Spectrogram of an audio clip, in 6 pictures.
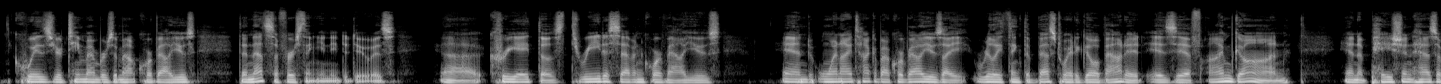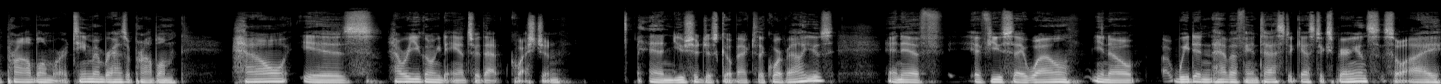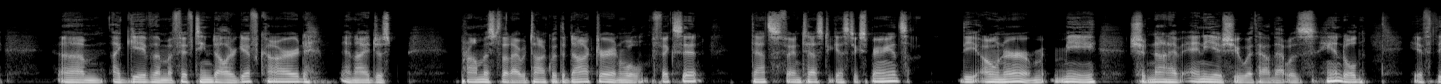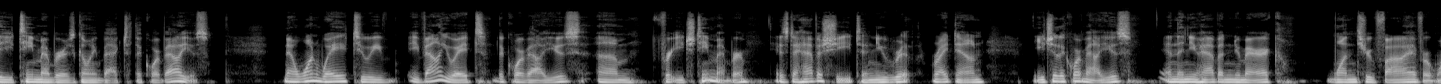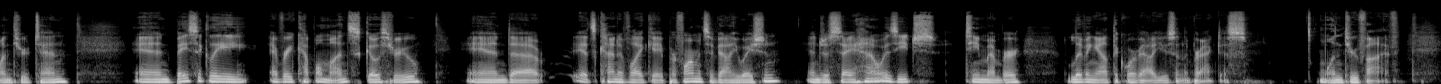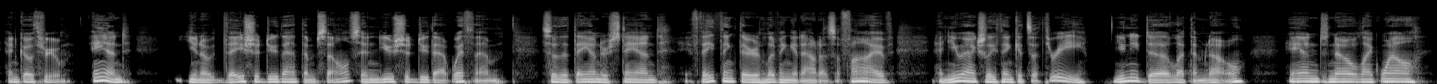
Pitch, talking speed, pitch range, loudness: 115 Hz, 190 wpm, 105-125 Hz, -18 LUFS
